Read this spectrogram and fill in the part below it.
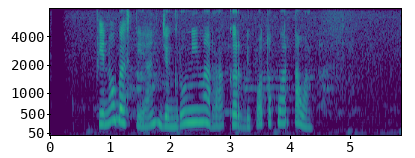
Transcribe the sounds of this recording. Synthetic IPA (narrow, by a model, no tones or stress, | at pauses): finobast̪iand͡ʒɨŋrunimaɾakɨrdipɔt̪ɔkwart̪awan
